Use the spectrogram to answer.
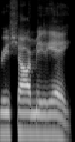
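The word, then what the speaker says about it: Richard Mille: But what but what's funny about that but what's funny about that is that most people aren't even saying that right. It's pronounced Rishar Mier.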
